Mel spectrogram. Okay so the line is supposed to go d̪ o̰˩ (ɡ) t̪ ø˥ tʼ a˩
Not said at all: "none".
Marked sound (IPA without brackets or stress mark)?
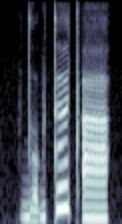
ɡ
